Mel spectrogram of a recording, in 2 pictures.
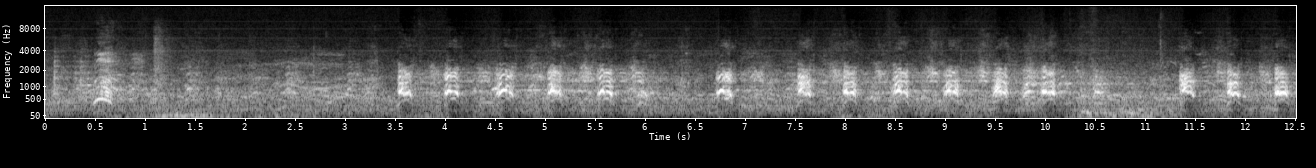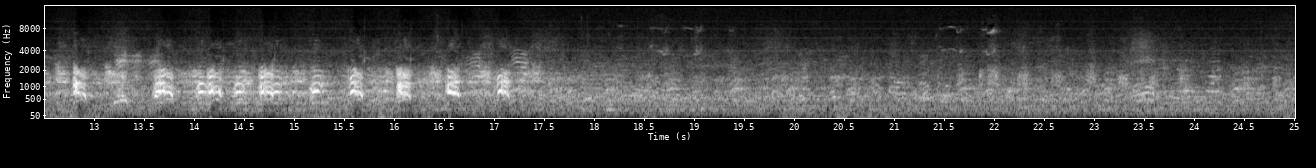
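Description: German Shepherd barking at a motionless helper, guarding him after releasing the bite sleeve. The barks come at about three a second in three runs with short breaks, starting a few seconds in and stopping well before the end.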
